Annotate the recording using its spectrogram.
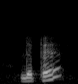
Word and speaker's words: Le Pen: Le Pen.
